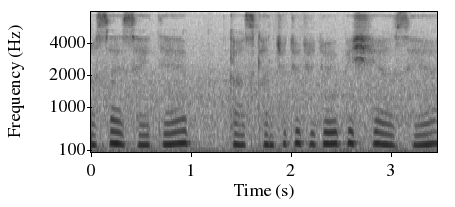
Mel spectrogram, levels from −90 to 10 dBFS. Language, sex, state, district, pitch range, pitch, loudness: Nagamese, female, Nagaland, Dimapur, 215-240 Hz, 225 Hz, -13 LUFS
